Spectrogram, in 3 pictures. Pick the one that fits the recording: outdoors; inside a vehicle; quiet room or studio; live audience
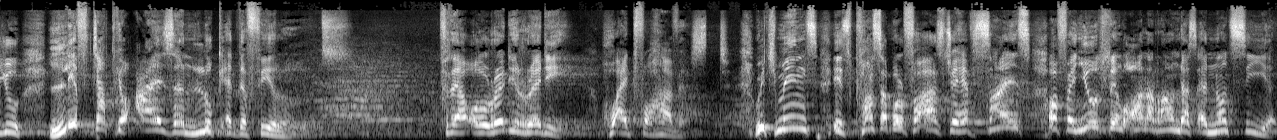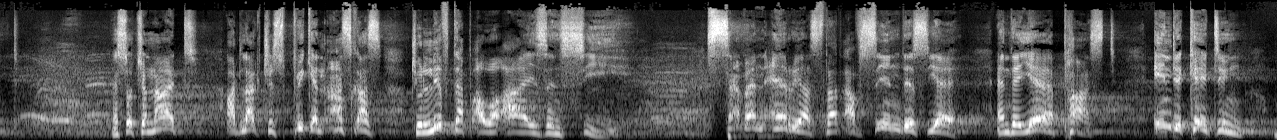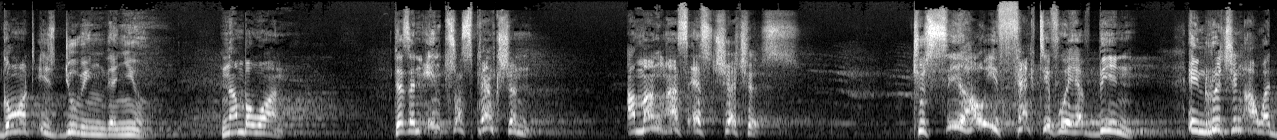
live audience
